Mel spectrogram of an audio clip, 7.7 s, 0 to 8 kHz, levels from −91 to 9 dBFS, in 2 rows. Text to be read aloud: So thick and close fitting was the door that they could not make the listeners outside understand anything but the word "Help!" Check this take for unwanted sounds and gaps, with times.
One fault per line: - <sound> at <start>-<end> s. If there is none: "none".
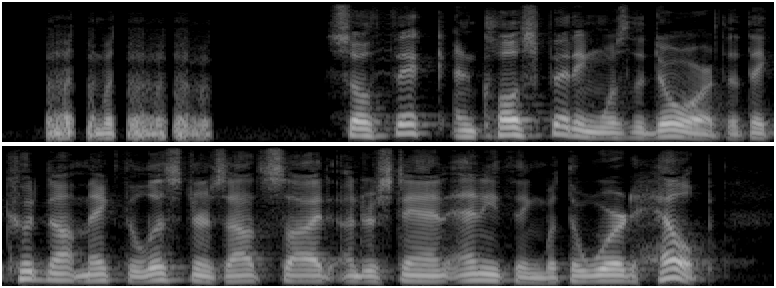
- laugh at 0.2-1.1 s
